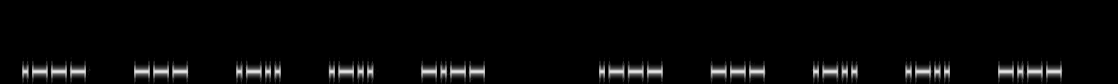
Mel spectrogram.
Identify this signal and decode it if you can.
Morse code, heard as a keyed tone, about 25 wpm, spaced as for 13 wpm, 600 Hz. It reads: JOLLY JOLLY
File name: LY5 13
